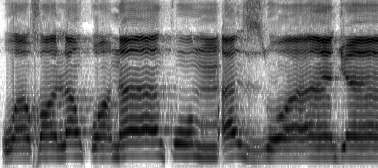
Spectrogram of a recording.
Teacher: yang za ini tidak qalqalah, justru dia itu berdesir atau dia punya sifat sofir, artinya berdesis ya. Azwaja jangan dipantulkan.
